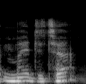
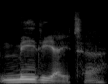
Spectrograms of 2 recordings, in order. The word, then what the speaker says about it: mediator: So, the word you're talking about is mediator. This one is mediator.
